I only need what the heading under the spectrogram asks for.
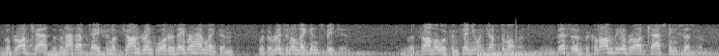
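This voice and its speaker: A man's voice: on the high side, lively intonation, moderate pace. A man announcing formally in the style of 1930s network radio. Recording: tinny, hissy old radio broadcast.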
